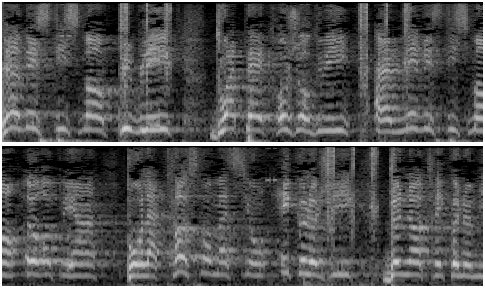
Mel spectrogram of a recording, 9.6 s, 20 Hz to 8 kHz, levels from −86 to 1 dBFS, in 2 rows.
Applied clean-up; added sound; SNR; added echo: none; Camera; 10 dB; none.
